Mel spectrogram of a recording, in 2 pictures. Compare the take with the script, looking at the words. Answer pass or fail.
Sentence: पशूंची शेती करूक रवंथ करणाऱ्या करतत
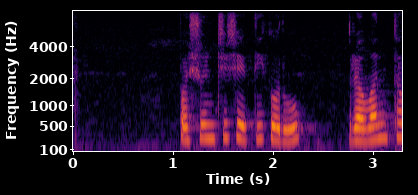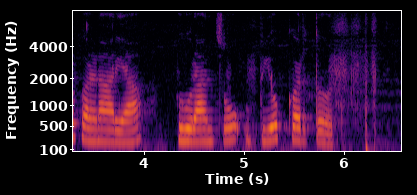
fail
